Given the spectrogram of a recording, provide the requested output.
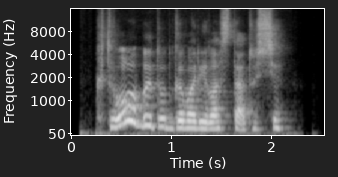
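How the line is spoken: Snorted. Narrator (Russian): Фыркнула графиня Гартена Алейра

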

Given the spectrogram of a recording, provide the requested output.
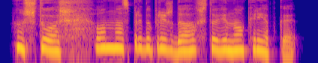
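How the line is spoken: Sleepy mumble. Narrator (Russian): сонно пробормотала дверь

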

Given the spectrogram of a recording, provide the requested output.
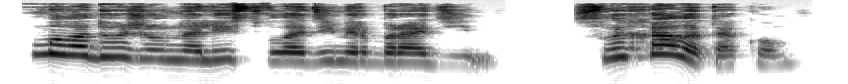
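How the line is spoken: Laughing. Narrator (Russian): Козлов снова засмеялся

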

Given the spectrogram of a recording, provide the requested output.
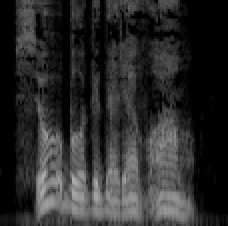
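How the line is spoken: Quiet. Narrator (Russian): тихо произнес он

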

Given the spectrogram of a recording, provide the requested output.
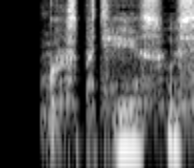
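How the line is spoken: Rapid whisper. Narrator (Russian): скороговоркой шептала она

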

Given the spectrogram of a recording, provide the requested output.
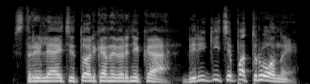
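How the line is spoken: Barked, desperate. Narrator (Russian): гаркнул француз, уже понимая, что эту позицию не удержать

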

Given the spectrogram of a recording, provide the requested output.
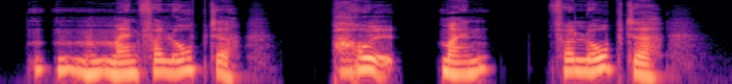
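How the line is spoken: Stammering. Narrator (German): stottert Edeltraud Huber

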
